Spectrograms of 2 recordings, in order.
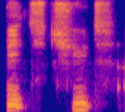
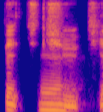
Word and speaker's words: BitChute: On a bitch. – Have you watched it? – BitChute. I keep saying it wrong. I've seen a bit of it. BitChute.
